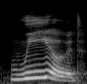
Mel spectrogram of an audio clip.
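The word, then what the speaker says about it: weird: बहुत ही सिंपलीफाइड इसका प्रोनंसिएशन आप देखिए। वियर्ड वियर्ड अड अड पे रुको ठीक है आर पे ध्यान मत दो आप क्या बोलना है वियर्ड वियर्ड प्रॉपर वी और अड वी और अड ये तुम्हारा इंडियन एक्सेंट में भी यही प्रोनाउंसिएशन है वियर्ड ठीक है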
